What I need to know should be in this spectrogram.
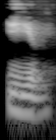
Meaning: genitive plural of и́ва (íva)
- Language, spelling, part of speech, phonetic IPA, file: Russian, ив, noun, [if], Ru-ив.ogg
